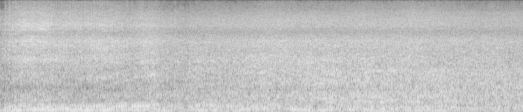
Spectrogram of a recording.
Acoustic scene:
street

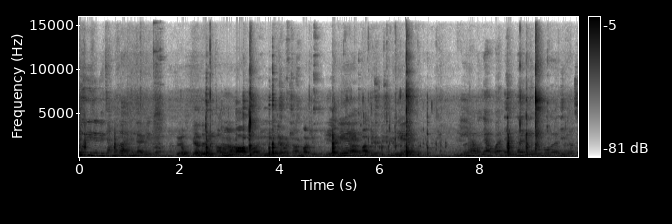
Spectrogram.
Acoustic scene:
crowded indoor space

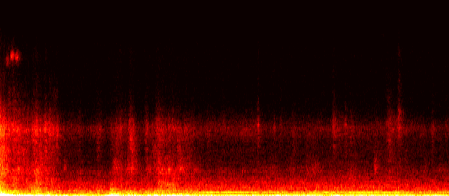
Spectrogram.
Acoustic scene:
bus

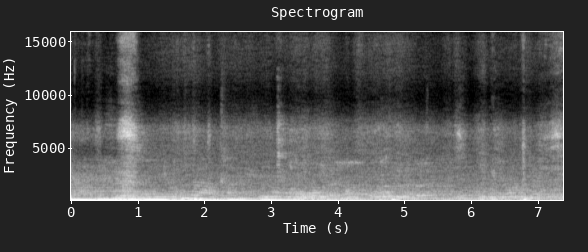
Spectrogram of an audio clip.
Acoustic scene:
restaurant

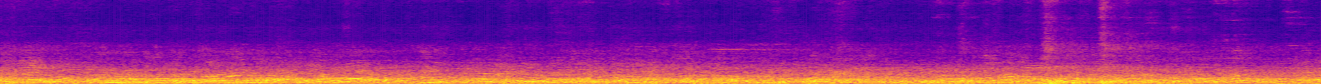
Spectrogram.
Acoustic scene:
crowded indoor space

